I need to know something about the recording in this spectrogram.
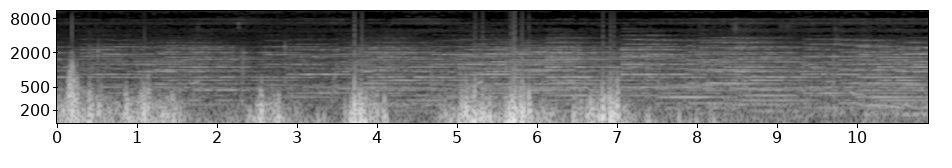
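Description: Cathedral church bells being rung in changes, many tones overlapping and ringing on. Several loud low rumbling bursts cut across them, the strongest about four seconds in and again between five and seven seconds.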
